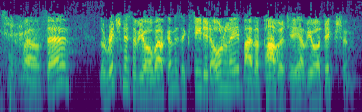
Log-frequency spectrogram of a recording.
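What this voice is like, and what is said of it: Slight English accent. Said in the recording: “you speak with a slight English brogue”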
